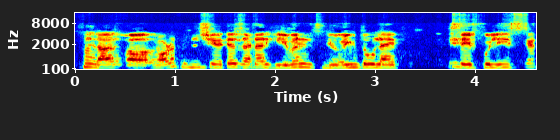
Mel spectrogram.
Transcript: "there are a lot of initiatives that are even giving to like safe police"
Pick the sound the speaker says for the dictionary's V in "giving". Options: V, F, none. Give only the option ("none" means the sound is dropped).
none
